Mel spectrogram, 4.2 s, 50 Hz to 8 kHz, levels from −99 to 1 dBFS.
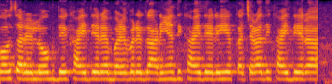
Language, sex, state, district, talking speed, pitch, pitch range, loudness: Hindi, female, Maharashtra, Washim, 260 wpm, 240 Hz, 235-245 Hz, -13 LUFS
